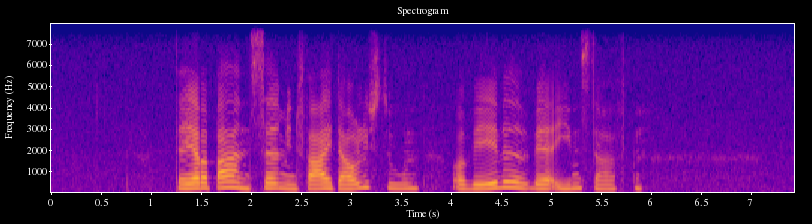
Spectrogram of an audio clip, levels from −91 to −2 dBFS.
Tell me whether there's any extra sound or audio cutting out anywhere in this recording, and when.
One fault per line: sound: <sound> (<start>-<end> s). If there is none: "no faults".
no faults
